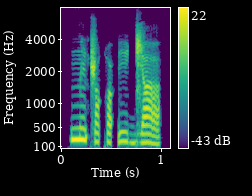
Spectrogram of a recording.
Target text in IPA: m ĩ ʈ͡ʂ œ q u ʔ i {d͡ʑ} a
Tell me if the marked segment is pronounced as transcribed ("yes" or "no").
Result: yes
